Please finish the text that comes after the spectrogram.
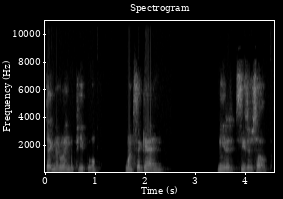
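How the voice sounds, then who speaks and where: A man reading the part of a well-spoken male narrator in his late thirties at a script table read, with a measured, formal delivery over dull, lo-fi online call audio. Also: sits low, little pitch movement, gravelly, dark tone, slightly rough, heavily acted. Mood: solemn. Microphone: computer mic in an online meeting.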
